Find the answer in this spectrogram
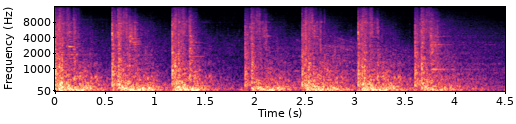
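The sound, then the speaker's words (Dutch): Video game gunshots fire in a steady series, about seven loud, sharp cracks roughly half a second apart, each trailing off in a rumbling tail before the next. No voices are heard. “En die schiet je heel erg hard neer. Pats.”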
